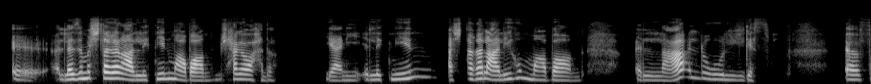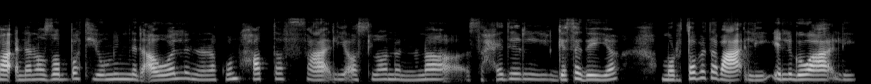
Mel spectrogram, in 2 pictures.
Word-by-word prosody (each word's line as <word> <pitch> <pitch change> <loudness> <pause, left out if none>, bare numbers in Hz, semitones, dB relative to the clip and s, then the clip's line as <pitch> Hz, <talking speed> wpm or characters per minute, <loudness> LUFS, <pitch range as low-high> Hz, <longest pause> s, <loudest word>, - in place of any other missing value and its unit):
آآ - - -8
لازم 240 +4 +4
أشتغل 280 -1 +7
على 215 -3 +7
الاتنين 250 +6 -2
مع 225 -6 +3
بعض 190 0 +2
مش 230 - -2
حاجة 245 -1 +2
واحدة، 200 -4 -3 0.5
يعني 190 +4 -4
الاتنين 250 +10 -4 0.2
أشتغل 260 +1 +3
عليهم 250 +6 +3
مع 215 -3 -2
بعض 195 -2 -2 0.5
العقل 220 - +2
والجسم 215 -5 -8 0.8
آآ، 225 -1 +3
فإن 220 -1 +2
أنا 225 +1 -4
أضبّط 240 +3 -6
يومي 230 +2 -6
من 240 -1 -6
الأول، 230 +5 -1
إن 250 -4 -9
أنا 215 0 -8
أكون 245 +5 -9
حاطّة 250 0 -4
في 250 -2 -16
عقلي 210 +3 -1
أصلًا 230 0 -8
إن 205 -1 -14
أنا 230 +2 -4
صحّتي 235 +3 -9
الجسدية 225 0 -4 0.4
مرتبطة 275 +8 -3
بعقلي، 200 -2 +4
اللي 240 0 -2
جوّا 225 0 +4
عقلي. 220 0 +2
230 Hz, 140 wpm, -21 LUFS, 210-250 Hz, 0.8 s, أشتغل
